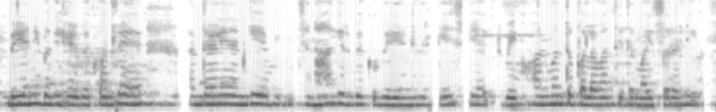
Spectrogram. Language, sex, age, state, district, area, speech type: Kannada, female, 18-30, Karnataka, Mysore, urban, spontaneous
